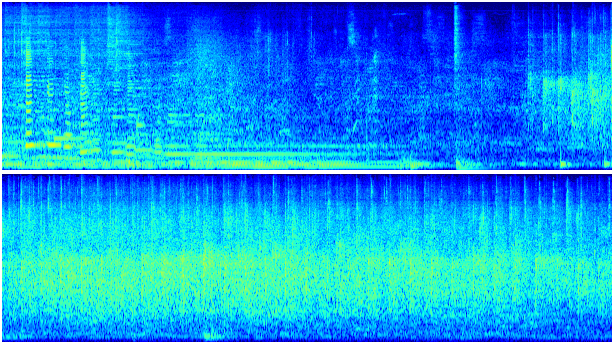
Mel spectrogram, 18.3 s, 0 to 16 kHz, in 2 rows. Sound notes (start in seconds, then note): 8.2 attendees applauding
